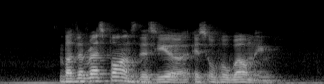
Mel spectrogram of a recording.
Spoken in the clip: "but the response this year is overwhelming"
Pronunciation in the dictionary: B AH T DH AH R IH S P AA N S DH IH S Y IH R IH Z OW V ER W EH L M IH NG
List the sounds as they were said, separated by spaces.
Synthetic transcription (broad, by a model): B AH T DH AH R IH S P AA N S DH IH S Y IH R IH Z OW V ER W EH L M IH NG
